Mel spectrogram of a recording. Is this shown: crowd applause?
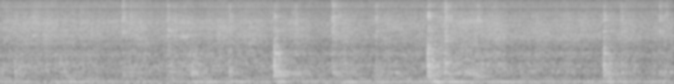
no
